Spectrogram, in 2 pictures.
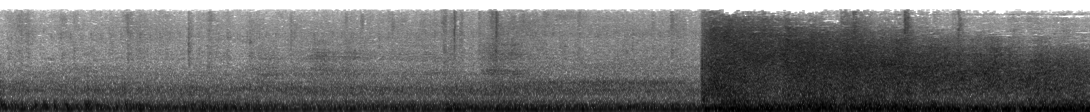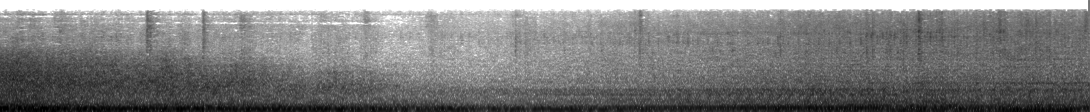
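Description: A low engine drone rumbles steadily, then a plane crashes with a sudden loud explosion that roars for several seconds before fading back into a deep, continuous rumble.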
